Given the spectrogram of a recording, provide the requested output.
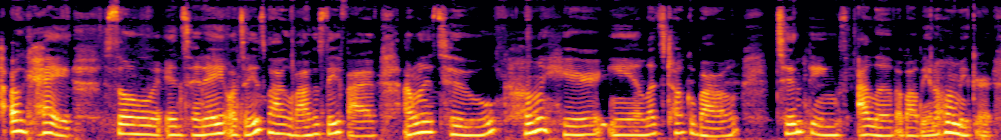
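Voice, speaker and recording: Against noticeable background noise, a woman with a medium pitch talks at a very slow pace. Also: ordinary pitch variation. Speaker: homemaking vlogger. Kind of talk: casual vlog talk. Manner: filler-heavy, relaxed.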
